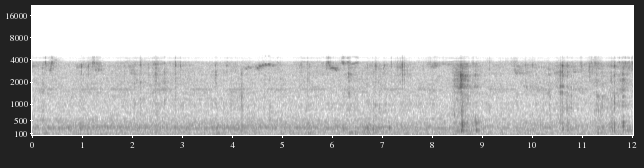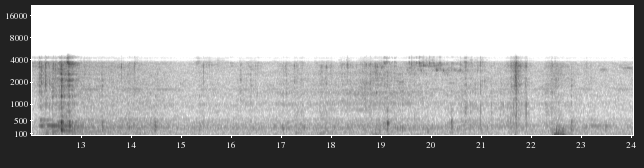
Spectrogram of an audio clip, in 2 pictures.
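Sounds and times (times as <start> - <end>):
faint high bird chirps: 0.0 - 2.1, 3.9 - 5.0, 5.7 - 8.5, 18.8 - 20.8, 23.2 - 24.0
birds pecking and scratching: 0.0 - 24.0.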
